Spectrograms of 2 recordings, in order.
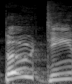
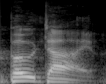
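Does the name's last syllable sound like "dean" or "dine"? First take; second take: dean; dine. First: The last syllable rhymes with "dean". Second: The last syllable rhymes with "dine".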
